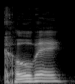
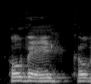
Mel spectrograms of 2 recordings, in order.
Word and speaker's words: Kove: have Mike Johnson on who is a Kobe and I hope I'm saying this right Factory Rider or it's just Cove Cove is correct yeah that's how they say it okay so I was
